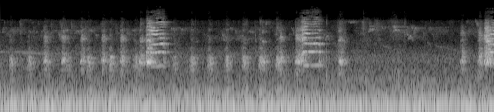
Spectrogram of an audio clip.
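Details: Backyard hens in a coop clucking, relaxing and eating on a homestead: steady rapid clucks repeated through the recording, with a few louder, harsher squawking clucks near two, four and six seconds over a low background hum.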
